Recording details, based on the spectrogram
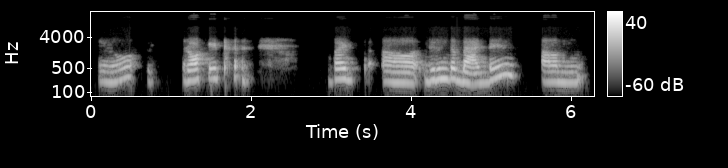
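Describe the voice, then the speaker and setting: Slow, stammering woman on a tinny call. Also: mid-range voice. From India. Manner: stammers, with repeated words and sounds. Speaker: interview guest. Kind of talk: conversational interview.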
